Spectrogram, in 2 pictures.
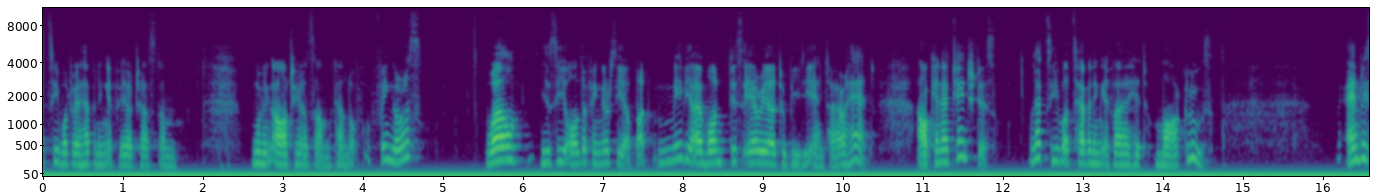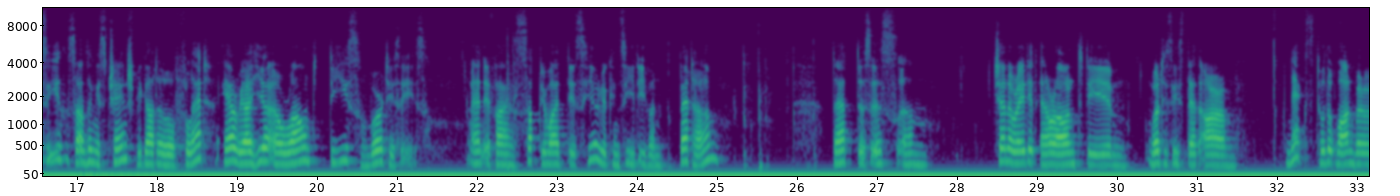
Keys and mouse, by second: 0.3 click, 0.8 e, 2.1 e, 3.2-5.5 drag, 12.1 right click, 14.6-15.7 drag, 15.7-16.7 middle drag, 21.6 right click, 22.3 w, 23.7 right click, 24.2 g, 25.1 click, 25.5 KP_1, 26.0 g, 27.9-29.0 drag, 29.7-33.0 middle drag, 33.0-33.1 drag.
